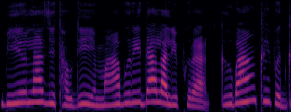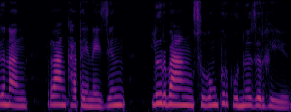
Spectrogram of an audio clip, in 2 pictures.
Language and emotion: Bodo, disgusted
